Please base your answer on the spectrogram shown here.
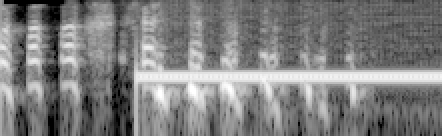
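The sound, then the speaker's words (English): A steady telephone dial tone sets in after a moment and holds unbroken to the end, one even mid-pitched hum with a voice talking over it. “So let me go ahead and dial him through.”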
